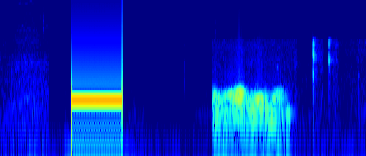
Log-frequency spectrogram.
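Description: A single loud, steady telephone ringing tone sounds once for under half a second while a call is placed to a guest during a live Danish broadcast, followed by a short burst of a voice and a couple of faint clicks.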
